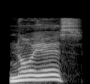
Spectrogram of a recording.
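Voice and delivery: high, urgent call. A narrator's reading. Harlan searching the corridors for Noyes, calling out. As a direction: call out a name while searching.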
